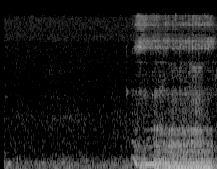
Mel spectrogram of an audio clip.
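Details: Sleeping English Bulldog snoring loudly: quiet breathing for over two seconds, then a loud rough snore begins, with a low rasping rumble and a rising onset.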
